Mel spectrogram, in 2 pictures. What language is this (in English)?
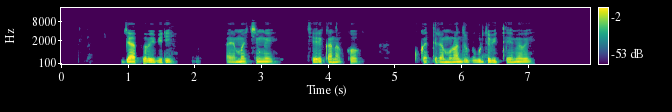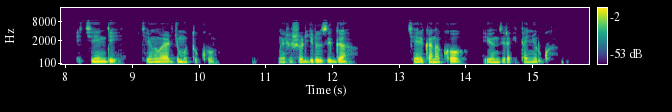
Kinyarwanda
